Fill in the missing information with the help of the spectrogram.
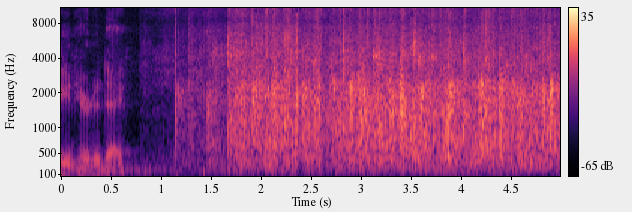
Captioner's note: audience applauds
